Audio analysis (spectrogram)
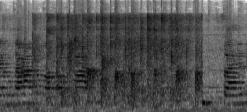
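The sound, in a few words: classroom applause for a presenting group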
